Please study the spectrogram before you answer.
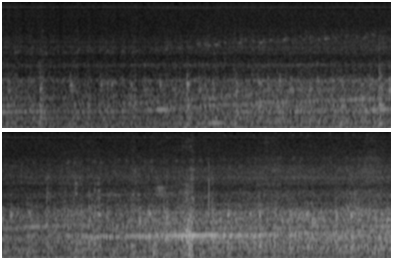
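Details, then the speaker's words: Winnebago LeSharo electric motorhome DC motor spinning up unloaded via control panel, resistor and contactor on: smooth hum climbing in pitch, no knocks or rubbing; troubleshooting no alternator volts. "now at the moment as you can hear that everything's just running as soon as that exciter coil kicks on the avr it will slow right down"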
